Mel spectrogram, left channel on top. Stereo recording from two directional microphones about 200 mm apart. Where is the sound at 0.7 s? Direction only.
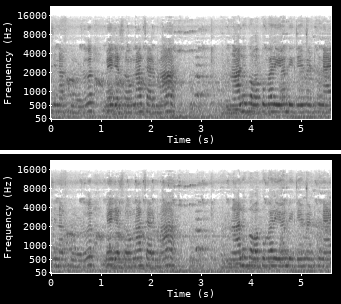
20° right (ahead or behind).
